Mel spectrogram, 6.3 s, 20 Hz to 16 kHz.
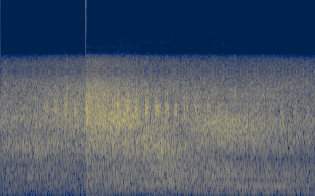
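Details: Ducks quacking in a fast, rough run of calls, about three a second, over a steady background hiss, early morning on June 7, 2010, in Forest Park, St. Louis, Missouri.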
